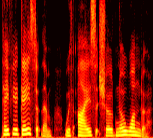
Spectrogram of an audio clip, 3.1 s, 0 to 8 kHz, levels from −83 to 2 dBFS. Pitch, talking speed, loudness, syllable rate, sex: 195 Hz, 195 wpm, -17 LUFS, 4.8 syllables/s, female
